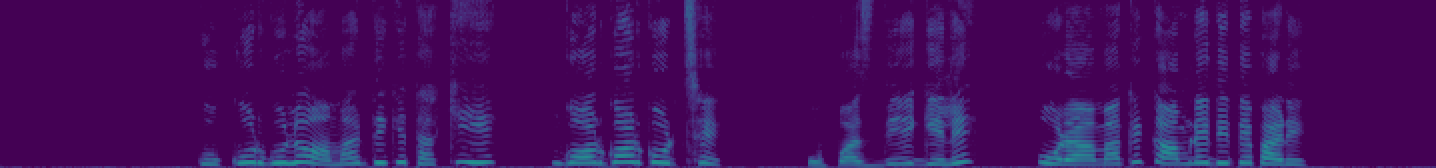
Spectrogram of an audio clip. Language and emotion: Bengali, fearful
